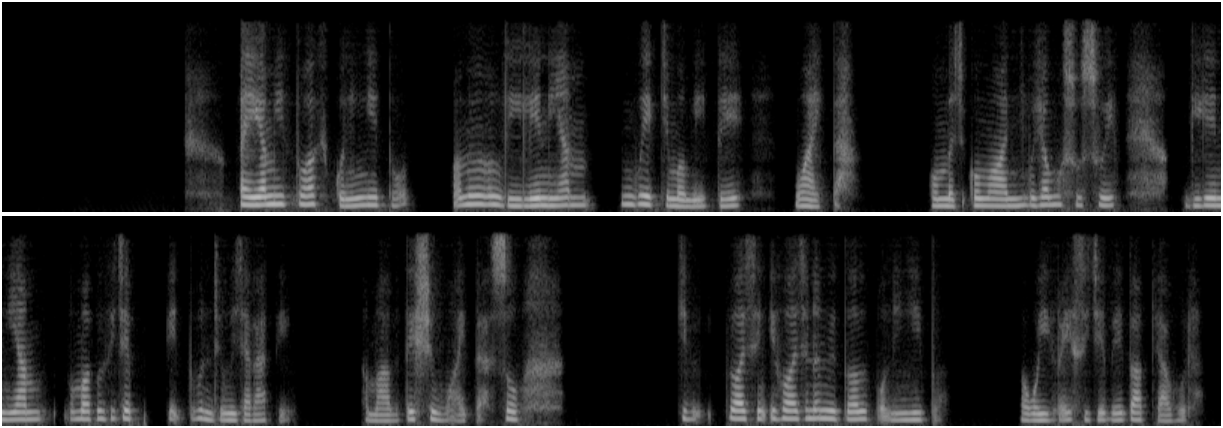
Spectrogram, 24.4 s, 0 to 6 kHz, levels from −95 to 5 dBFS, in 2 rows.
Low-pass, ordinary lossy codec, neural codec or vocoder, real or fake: 5.4 kHz; MP3, 48 kbps; codec, 16 kHz, 0.3 kbps, FocalCodec; fake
